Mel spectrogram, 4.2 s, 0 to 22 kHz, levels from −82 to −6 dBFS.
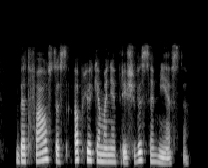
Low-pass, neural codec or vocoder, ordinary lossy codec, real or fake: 7.2 kHz; none; Opus, 24 kbps; real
